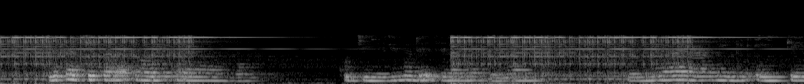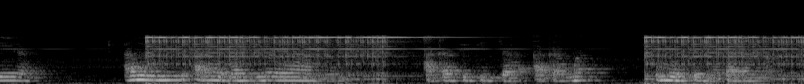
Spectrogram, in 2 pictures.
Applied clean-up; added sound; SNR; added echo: none; Telephone; 3 dB; reverberation time 2.0 s.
